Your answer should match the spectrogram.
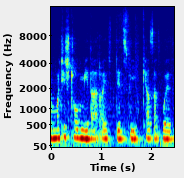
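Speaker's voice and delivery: ordinary talk, nothing marked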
